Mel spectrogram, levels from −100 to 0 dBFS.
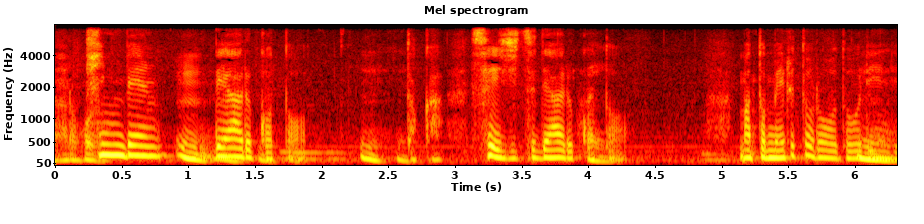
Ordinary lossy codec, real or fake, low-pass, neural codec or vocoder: none; real; 7.2 kHz; none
